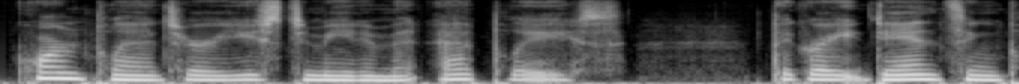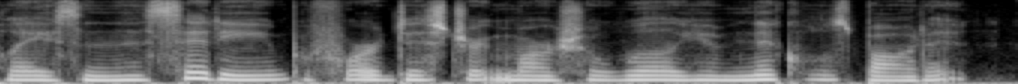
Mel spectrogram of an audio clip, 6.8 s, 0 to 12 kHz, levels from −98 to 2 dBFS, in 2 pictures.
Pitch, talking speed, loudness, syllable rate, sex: 180 Hz, 175 wpm, -16 LUFS, 5.4 syllables/s, female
